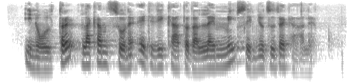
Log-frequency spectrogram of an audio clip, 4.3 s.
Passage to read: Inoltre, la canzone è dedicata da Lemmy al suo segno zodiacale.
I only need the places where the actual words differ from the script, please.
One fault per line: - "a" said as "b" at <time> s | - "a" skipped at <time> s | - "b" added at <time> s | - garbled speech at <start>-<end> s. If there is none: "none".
- "al suo" skipped at 3.0 s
